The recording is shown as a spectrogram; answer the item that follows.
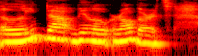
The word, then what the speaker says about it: Linda Willow Roberts: special guest speaker, far away from Australia, lady Linda Willow Roberts. Linda, I think that I pronounced your name quite good enough.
